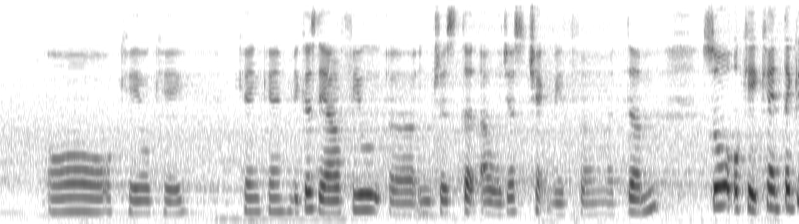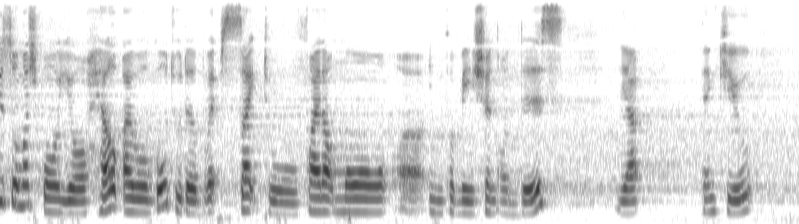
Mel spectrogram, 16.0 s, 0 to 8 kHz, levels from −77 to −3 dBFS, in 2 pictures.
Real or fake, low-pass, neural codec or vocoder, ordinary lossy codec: real; 7.2 kHz; none; none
